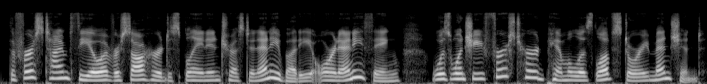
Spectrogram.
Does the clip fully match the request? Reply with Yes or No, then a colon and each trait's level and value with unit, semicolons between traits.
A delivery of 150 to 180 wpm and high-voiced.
No: fast, 205 wpm; high, 215 Hz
